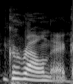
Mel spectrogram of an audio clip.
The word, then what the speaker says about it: Guralnik: No, Guralnik. – Guralnik. I am terrible with names if I don't get a phonetic breakdown.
